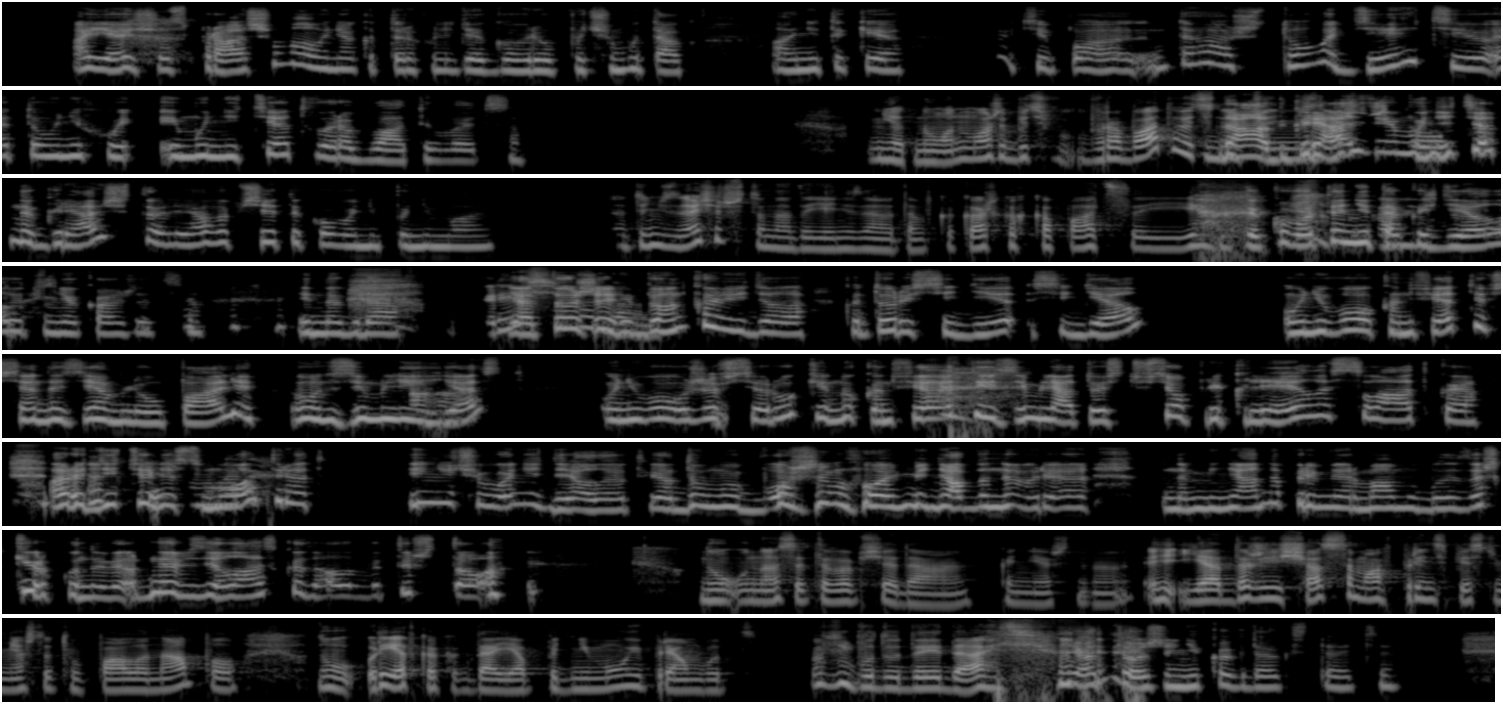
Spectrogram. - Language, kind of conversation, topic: Russian, unstructured, Почему люди не убирают за собой в общественных местах?
- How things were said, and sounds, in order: laughing while speaking: "копаться"; chuckle; laugh; chuckle; laughing while speaking: "боже мой"; chuckle; chuckle; laugh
